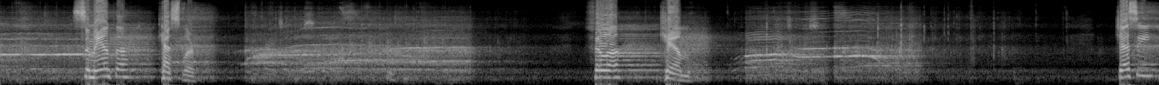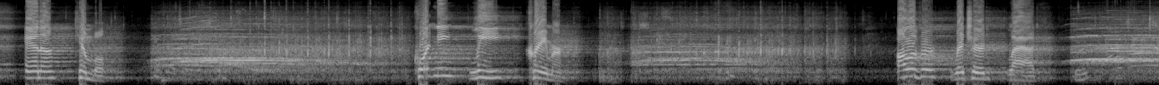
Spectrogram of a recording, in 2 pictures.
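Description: A crowd cheers and whoops in short bursts.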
